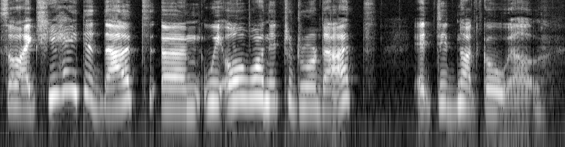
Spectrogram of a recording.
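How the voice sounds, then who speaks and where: With lively intonation, a woman speaks at a fairly slow pace in a high pitch. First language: French. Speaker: artist streaming drawing. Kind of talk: casual live-stream chat while drawing. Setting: live stream. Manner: hesitant, many fillers and repeats.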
